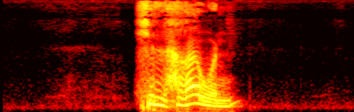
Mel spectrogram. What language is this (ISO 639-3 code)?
kab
